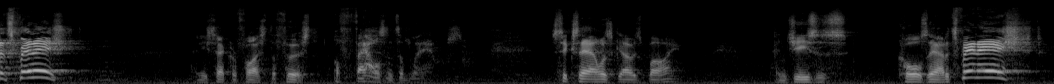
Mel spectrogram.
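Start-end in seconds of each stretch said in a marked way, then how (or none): 0.0-0.7 high, loud proclamation cried out; ringing call. Acted. High priest calls out in temple. 9.5-10.4 high, loud proclamation cried out; ringing call. Acted. Jesus calls out on the cross.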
